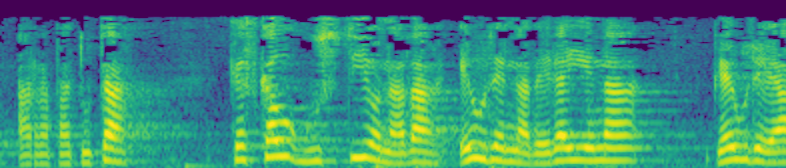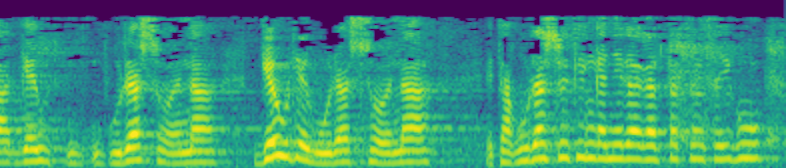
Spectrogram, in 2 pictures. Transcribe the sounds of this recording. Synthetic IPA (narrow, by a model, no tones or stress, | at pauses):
arapat̪ut̪a | ke̞skawɣust̪io̞naðae̞wɾe̞naβe̞ɾaje̞na | ɣe̞wɾe̞aɡuɾaso̞e̞naɡe̞wɾe̞ɣuɾaso̞e̞na | e̞t̪aɣ̞uɾaso̞e̞kiŋɡaɲe̞ɾaɣe̞ɾt̪at͡se̞nsajɣ̞u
